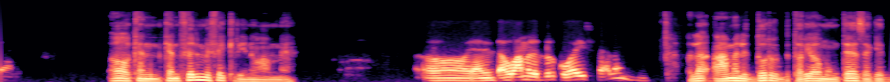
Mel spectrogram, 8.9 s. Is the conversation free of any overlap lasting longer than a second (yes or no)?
yes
